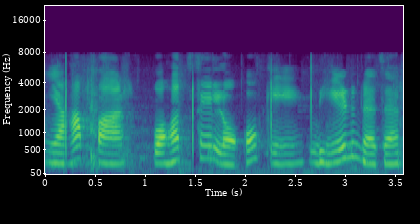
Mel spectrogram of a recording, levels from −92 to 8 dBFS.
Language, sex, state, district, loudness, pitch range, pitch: Hindi, female, Himachal Pradesh, Shimla, -17 LUFS, 205-295 Hz, 220 Hz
